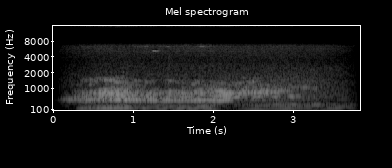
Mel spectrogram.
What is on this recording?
Truck on the street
